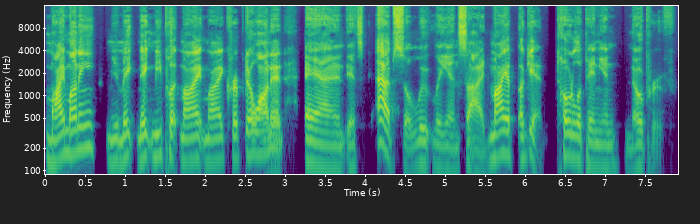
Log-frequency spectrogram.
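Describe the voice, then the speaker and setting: A man's voice: mid-range voice, animated, normal speed, fairly bright tone, no room sound, clean studio sound. A man co-hosting a podcast, talking in a rambling, emphatic way with frequent restarts. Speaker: podcast co-host. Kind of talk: casual podcast discussion.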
